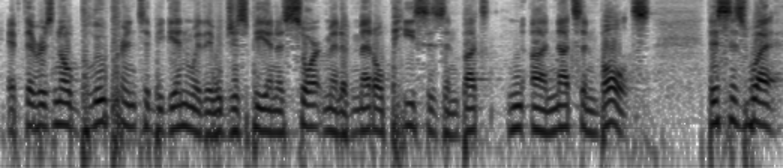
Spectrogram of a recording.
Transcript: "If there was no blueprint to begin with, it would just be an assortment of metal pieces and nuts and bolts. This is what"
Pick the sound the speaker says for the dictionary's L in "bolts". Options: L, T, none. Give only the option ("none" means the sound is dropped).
L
